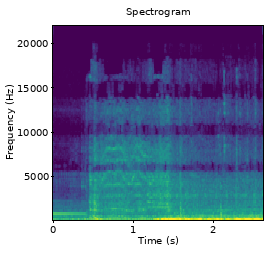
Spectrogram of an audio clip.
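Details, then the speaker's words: GMC Yukon crank-no-start after stalling: starter whir, then the engine catches with a deep rumble only on starting fluid sprayed into the throttle body and dies off; fuel pump not priming, needs replacement with tank dropped. "you see how it starts like that it's going to end up dying off obviously cuz it's not getting fuel and we stall out right so that tells me that the fuel pump is not priming like it's supposed to"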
